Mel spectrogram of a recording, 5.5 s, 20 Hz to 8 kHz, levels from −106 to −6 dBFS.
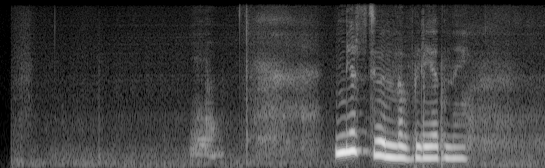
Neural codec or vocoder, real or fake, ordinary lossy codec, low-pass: codec, 16 kHz, 0.8 kbps, ZipCodec; fake; none; 7.2 kHz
